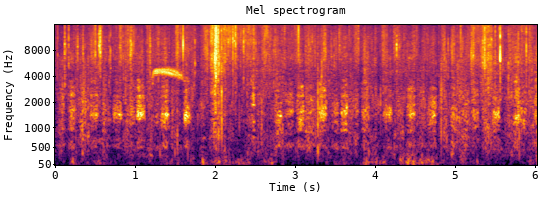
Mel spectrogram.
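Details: Panting from a young, strong American Bulldog mix walking with another dog at a rescue sanctuary; steady rough breathy puffs continue throughout, with a short bird chirp near the start and soft outdoor background.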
